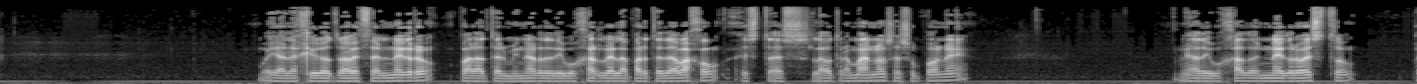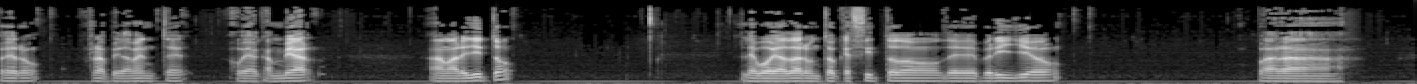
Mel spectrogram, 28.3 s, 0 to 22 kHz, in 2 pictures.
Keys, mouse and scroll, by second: 5.0 click, 7.5-8.9 drag, 10.6-12.5 drag, 14.8 click, 16.0 click, 19.4 click, 25.1 click.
